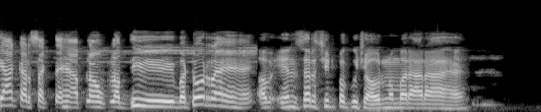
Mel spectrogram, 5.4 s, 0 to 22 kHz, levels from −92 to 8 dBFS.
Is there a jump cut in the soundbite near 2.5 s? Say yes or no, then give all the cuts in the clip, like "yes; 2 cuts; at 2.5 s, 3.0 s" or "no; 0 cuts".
yes; 1 cut; at 2.5 s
